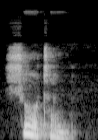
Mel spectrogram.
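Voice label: "shorten" English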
